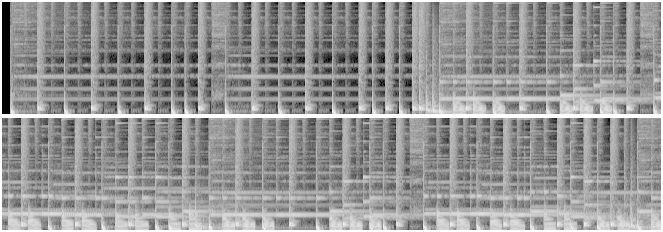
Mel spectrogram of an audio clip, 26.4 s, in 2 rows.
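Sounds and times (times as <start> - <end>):
disco jingle: 0.2 - 26.3.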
